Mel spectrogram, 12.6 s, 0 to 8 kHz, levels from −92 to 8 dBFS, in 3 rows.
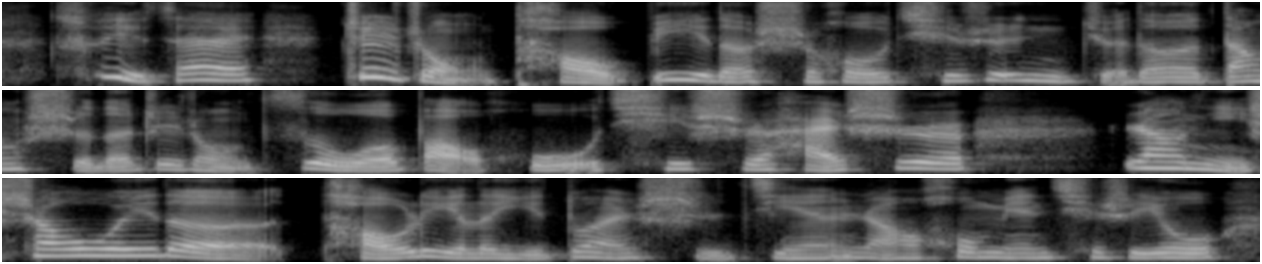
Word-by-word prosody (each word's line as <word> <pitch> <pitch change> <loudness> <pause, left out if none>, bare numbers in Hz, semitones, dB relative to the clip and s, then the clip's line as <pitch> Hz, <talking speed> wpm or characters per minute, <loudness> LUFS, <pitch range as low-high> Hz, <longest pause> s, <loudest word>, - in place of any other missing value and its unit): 所 345 - -4
以 315 - +5
在 225 0 +2 0.2
这 330 -4 +4
种 245 - -1
逃 - - +1
避 235 -4 0
的 165 -1 -1
时 170 - -3
候， 160 -2 -2
其 160 +5 -3
实 210 0 -1
你 195 -4 -2
觉 175 - -6
得 160 0 -2
当 180 +4 -2
时 175 - -2
的 135 +2 -1
这 175 +3 -4
种 140 -7 -5
自 210 - 0
我 140 -7 +4
保 - - +1
护， 155 -2 -3
其 195 +8 -1
实 185 -2 0
还 145 -5 +2
是 200 +1 +2 0.5
让 225 -3 +4
你 130 -8 -2
稍 235 - +3
微 240 0 +5
地 195 -11 +2
逃 145 - +1
离 185 -3 +1
了 155 0 -1
一 140 -2 -4
段 170 -1 -3
时 120 - -4
间， 155 -1 -4
然 170 - -3
后 - - -3
后 180 +3 -4
面 170 -2 -3
其 175 +2 -4
实 175 -2 -2
又 165 0 +1
175 Hz, 225 characters per minute, -25 LUFS, 155-205 Hz, 0.5 s, 以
